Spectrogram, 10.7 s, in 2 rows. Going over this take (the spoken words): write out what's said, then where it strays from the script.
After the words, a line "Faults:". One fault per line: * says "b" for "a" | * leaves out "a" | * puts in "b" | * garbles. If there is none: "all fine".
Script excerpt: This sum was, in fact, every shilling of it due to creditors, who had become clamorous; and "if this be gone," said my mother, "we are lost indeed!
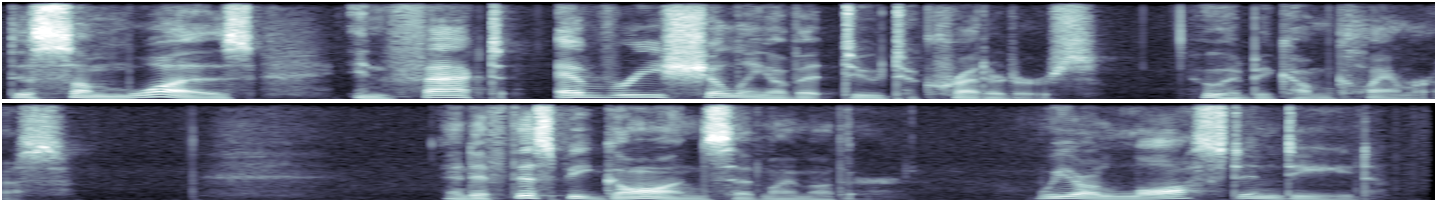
This sum was, in fact, every shilling of it due to creditors, who had become clamorous; and "if this be gone," said my mother, "we are lost indeed!
Faults:
all fine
